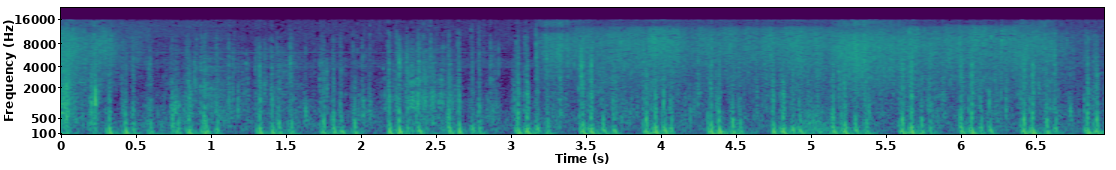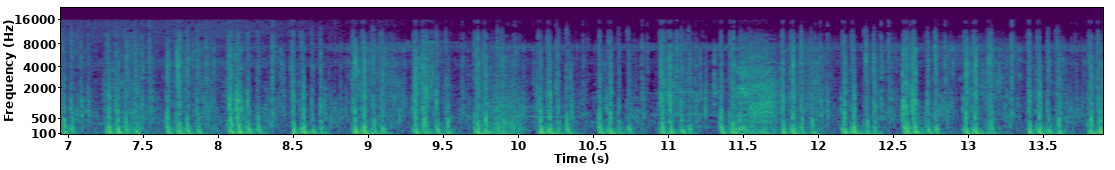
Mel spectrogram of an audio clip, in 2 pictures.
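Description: A horse gallops with steady, rhythmic hoofbeats.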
